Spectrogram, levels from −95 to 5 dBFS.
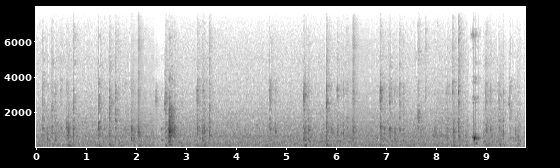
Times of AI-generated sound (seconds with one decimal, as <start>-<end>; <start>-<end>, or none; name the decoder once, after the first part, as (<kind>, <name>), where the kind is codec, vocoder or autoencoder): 1.9-2.5 (vocoder, Vocos); 6.2-6.8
